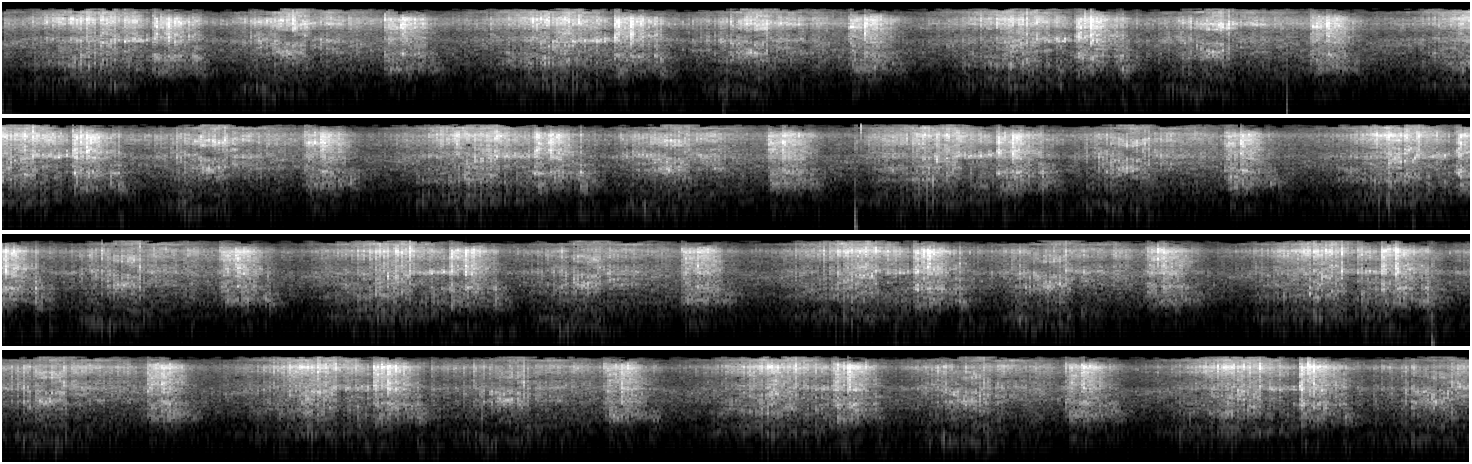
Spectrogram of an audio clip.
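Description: Matchbox Scorpions battery-powered toy car lapping a plastic track: a small electric motor whirring and the car clattering along the track. The rattle swells and fades in a regular cycle as the car circles, coming close and moving away again.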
